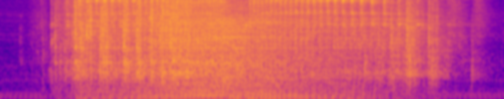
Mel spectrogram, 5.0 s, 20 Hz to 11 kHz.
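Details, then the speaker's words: 30-year-old Honda EX1000 generator, previously shutting down after 5-10 minutes, now running: small single-cylinder chugging steadily with even, unbroken firing, no misses or surging; sounds good and makes power. "it runs in this configuration the engine sounds good and it makes power"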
